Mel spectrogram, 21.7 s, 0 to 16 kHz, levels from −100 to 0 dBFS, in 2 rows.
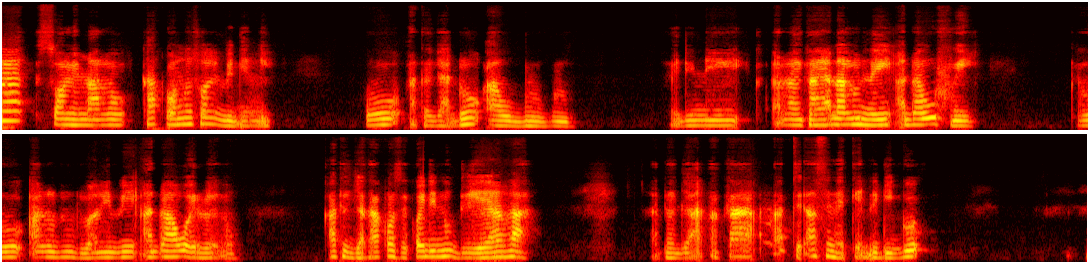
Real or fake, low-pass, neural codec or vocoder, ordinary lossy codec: fake; 14.4 kHz; codec, 44.1 kHz, 2.6 kbps, DAC; AAC, 64 kbps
